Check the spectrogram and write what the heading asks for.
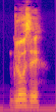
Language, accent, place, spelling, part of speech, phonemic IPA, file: French, France, Lyon, gloser, verb, /ɡlo.ze/, LL-Q150 (fra)-gloser.wav
- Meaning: 1. to annotate, gloss 2. to ramble on (sur about)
